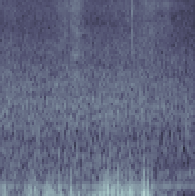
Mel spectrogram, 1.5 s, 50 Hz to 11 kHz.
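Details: Mainstays 12-inch oscillating table fan, model TF330E, on medium speed: low, uneven buzzing rattle over a quiet motor hum from the housing wobbling and vibrating, grille already bent; the vibration mostly fades on high speed.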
